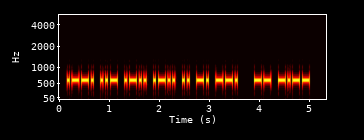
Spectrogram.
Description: Morse code, heard as a keyed tone, about 25 wpm, 600 Hz. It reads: PULLING MY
